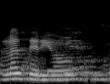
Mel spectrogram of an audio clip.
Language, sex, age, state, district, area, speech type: Tamil, female, 30-45, Tamil Nadu, Salem, rural, spontaneous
